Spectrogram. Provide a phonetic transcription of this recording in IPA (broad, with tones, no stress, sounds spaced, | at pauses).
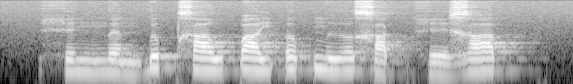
h e˨˩ ŋ n ɛ˧˩ n ɗ ə˦˥ p̚ x a˧ w ɓ a˧ j ʔ ə˦˥ p̚ n ɨ˨˦ ə̯ x a˨˩ k̚ h e˧˩ ɣ a˦˥ t̚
